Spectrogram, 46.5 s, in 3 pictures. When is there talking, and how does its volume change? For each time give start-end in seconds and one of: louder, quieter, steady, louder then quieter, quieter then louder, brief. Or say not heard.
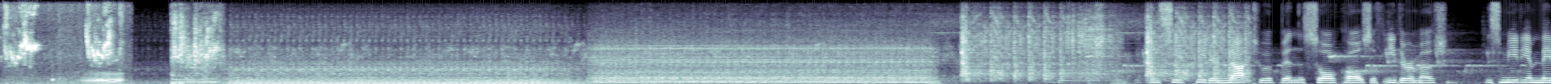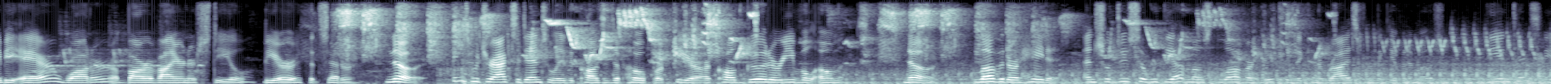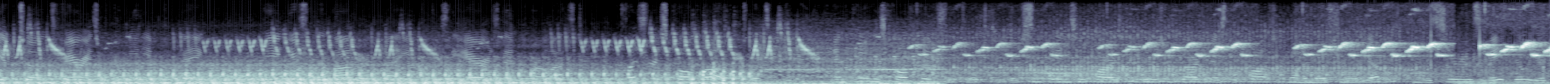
11.4-46.4 quieter.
